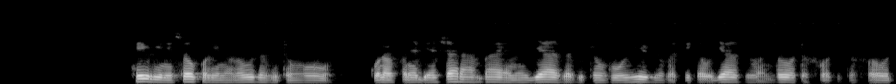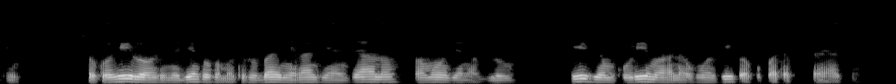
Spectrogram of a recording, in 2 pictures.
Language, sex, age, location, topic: Swahili, male, 36-49, Dar es Salaam, finance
